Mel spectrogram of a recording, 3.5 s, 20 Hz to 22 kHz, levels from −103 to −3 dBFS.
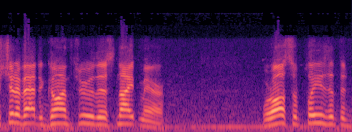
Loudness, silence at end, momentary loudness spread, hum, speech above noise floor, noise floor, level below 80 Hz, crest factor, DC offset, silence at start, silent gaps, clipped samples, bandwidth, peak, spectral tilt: -28 LUFS; 0 s; 21 LU; none; 21 dB; -49 dBFS; -58 dBFS; 18 dB; under 0.1%; 0 s; none; under 0.1%; 11.5 kHz; -12 dBFS; -4.5 dB/octave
